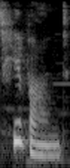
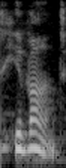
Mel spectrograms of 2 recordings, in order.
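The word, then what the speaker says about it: հիվանդ: Sick is pronounced hivand in Eastern Armenian and hivant in Western Armenian.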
